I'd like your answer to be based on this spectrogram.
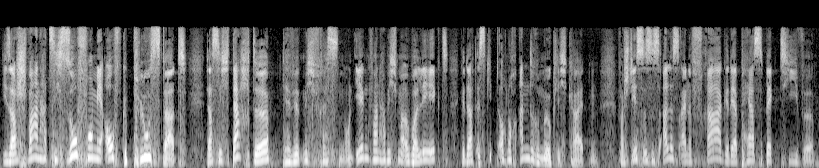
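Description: A man's voice: sits high, sing-song, normal speed, few pauses, darkish tone, slightly rough. A man preaching a sermon, who tells funny stories and speaks straight to his listeners with questions. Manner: humorous storyteller. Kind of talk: sermon with personal anecdote.

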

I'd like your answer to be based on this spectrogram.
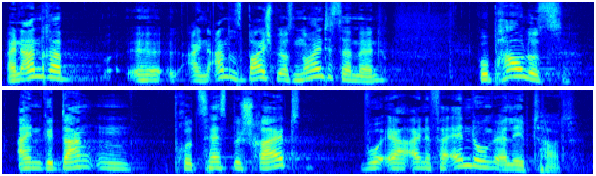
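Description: A man preaching a sermon in a lively, conversational way, acting out the doubting thoughts of his listeners. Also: high voice, normal speed, big-room sound. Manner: lively, acts out quoted inner voices.

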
